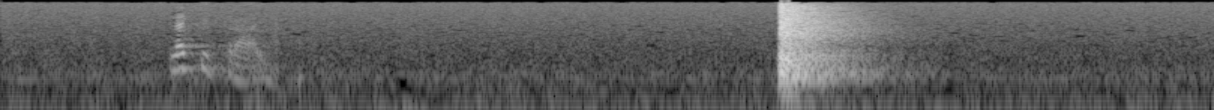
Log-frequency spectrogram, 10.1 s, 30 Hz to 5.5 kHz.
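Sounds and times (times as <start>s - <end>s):
speech: 1.4s - 2.6s
loud explosion: 6.5s - 7.8s.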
